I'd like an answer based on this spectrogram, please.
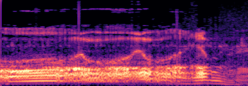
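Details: Loud watch dogs howling indoors: a sustained, wavering low howl with rich stacked harmonics holding for over two seconds, pitch wobbling and dipping near the end.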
